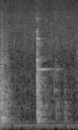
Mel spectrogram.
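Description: Chinese fried rice (nasi goreng Cina) frying in a pan, a steady soft sizzle with one sharp louder hiss or stir in the middle, close and alone without talk.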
